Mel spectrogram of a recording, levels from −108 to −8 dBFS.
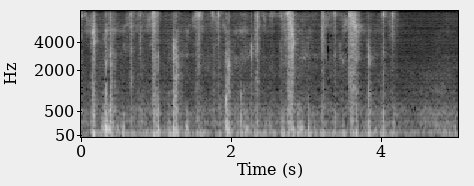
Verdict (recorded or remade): remade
